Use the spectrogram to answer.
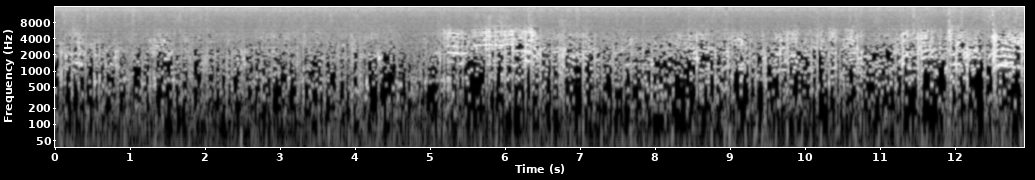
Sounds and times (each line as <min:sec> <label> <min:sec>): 0:05.0 children 0:12.9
